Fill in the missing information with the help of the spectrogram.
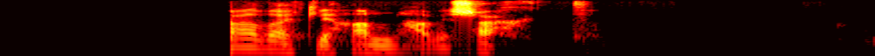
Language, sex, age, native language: Icelandic, male, 30-39, Icelandic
